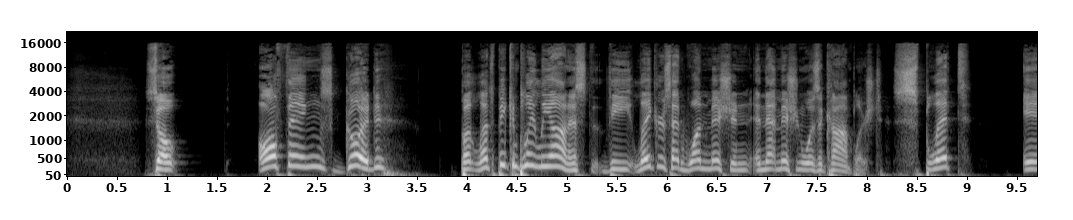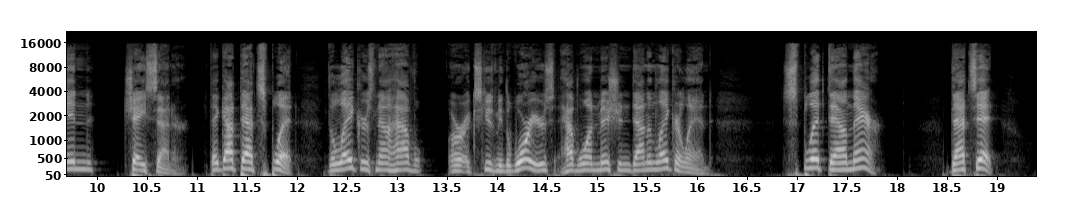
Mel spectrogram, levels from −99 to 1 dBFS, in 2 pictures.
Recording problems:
none

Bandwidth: 15.5 kHz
